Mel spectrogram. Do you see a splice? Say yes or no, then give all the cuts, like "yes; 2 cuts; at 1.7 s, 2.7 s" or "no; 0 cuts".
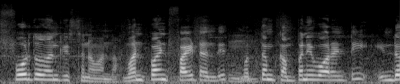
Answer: yes; 2 cuts; at 1.1 s, 2.3 s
